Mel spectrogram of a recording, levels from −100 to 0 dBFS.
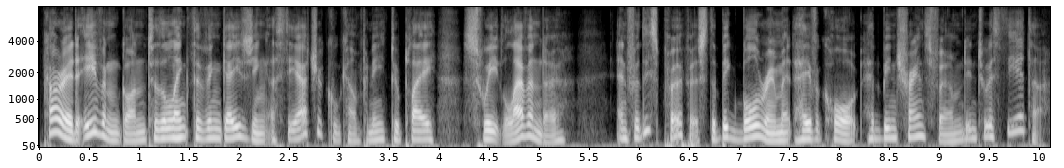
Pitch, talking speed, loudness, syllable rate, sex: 145 Hz, 190 wpm, -19 LUFS, 5.4 syllables/s, male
